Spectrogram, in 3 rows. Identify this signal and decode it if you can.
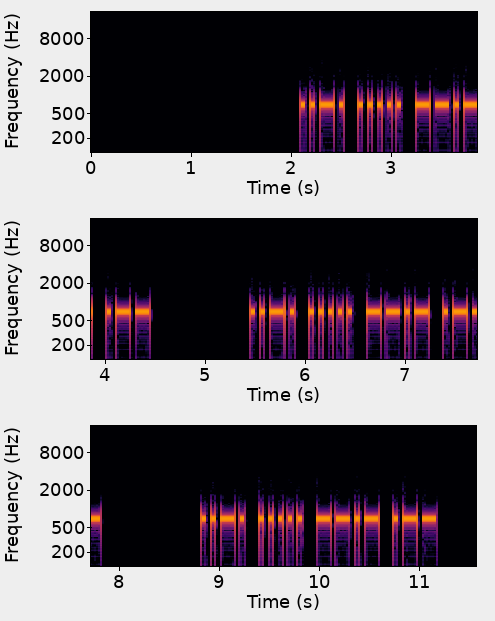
Morse code, heard as a keyed tone, about 25 wpm, 700 Hz. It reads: F5QW F5QW F5QW
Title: DXCC-100 Call Signs - 4 Characters - Repeated 3x - 25wpm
